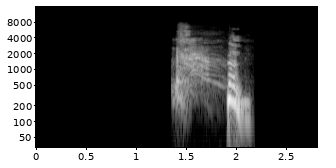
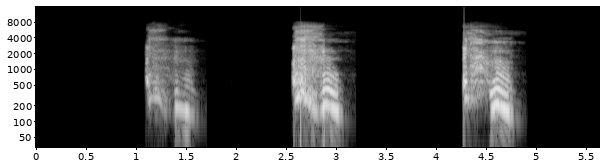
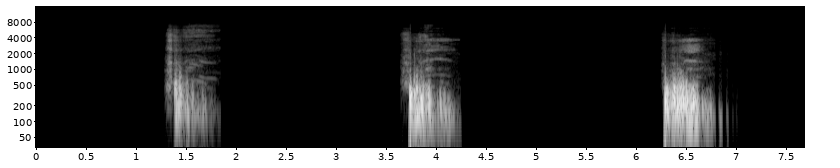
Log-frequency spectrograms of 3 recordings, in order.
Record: {
  "cough_length": "2.8 s",
  "cough_amplitude": 27226,
  "cough_signal_mean_std_ratio": 0.26,
  "three_cough_length": "5.6 s",
  "three_cough_amplitude": 32767,
  "three_cough_signal_mean_std_ratio": 0.35,
  "exhalation_length": "7.7 s",
  "exhalation_amplitude": 27398,
  "exhalation_signal_mean_std_ratio": 0.22,
  "survey_phase": "beta (2021-08-13 to 2022-03-07)",
  "age": "45-64",
  "gender": "Male",
  "wearing_mask": "No",
  "symptom_none": true,
  "smoker_status": "Ex-smoker",
  "respiratory_condition_asthma": true,
  "respiratory_condition_other": false,
  "recruitment_source": "REACT",
  "submission_delay": "1 day",
  "covid_test_result": "Negative",
  "covid_test_method": "RT-qPCR",
  "influenza_a_test_result": "Negative",
  "influenza_b_test_result": "Negative"
}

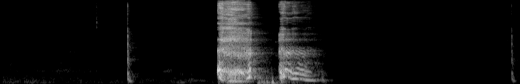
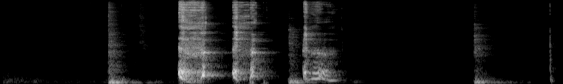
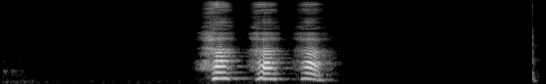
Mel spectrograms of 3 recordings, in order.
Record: {
  "cough_length": "5.2 s",
  "cough_amplitude": 32767,
  "cough_signal_mean_std_ratio": 0.27,
  "three_cough_length": "5.6 s",
  "three_cough_amplitude": 32768,
  "three_cough_signal_mean_std_ratio": 0.3,
  "exhalation_length": "5.5 s",
  "exhalation_amplitude": 32768,
  "exhalation_signal_mean_std_ratio": 0.27,
  "survey_phase": "beta (2021-08-13 to 2022-03-07)",
  "age": "45-64",
  "gender": "Female",
  "wearing_mask": "No",
  "symptom_none": true,
  "smoker_status": "Never smoked",
  "respiratory_condition_asthma": false,
  "respiratory_condition_other": false,
  "recruitment_source": "REACT",
  "submission_delay": "11 days",
  "covid_test_result": "Negative",
  "covid_test_method": "RT-qPCR"
}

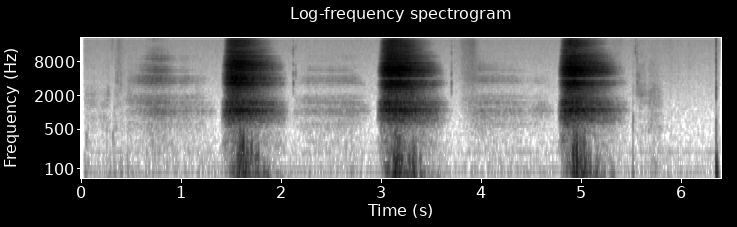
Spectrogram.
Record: {
  "exhalation_length": "6.4 s",
  "exhalation_amplitude": 4126,
  "exhalation_signal_mean_std_ratio": 0.36,
  "survey_phase": "beta (2021-08-13 to 2022-03-07)",
  "age": "45-64",
  "gender": "Female",
  "wearing_mask": "No",
  "symptom_none": true,
  "symptom_onset": "11 days",
  "smoker_status": "Never smoked",
  "respiratory_condition_asthma": false,
  "respiratory_condition_other": false,
  "recruitment_source": "REACT",
  "submission_delay": "-1 day",
  "covid_test_result": "Negative",
  "covid_test_method": "RT-qPCR",
  "influenza_a_test_result": "Negative",
  "influenza_b_test_result": "Negative"
}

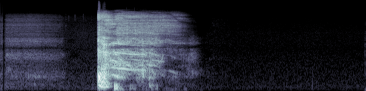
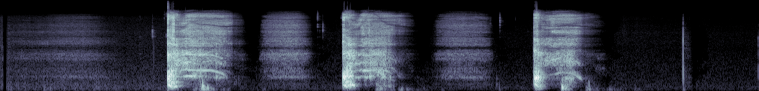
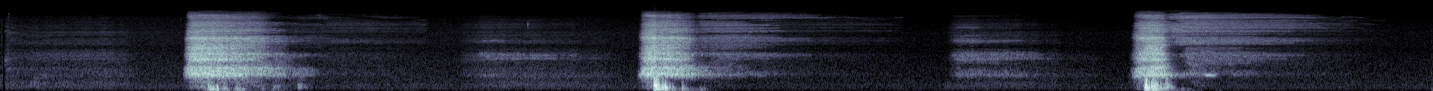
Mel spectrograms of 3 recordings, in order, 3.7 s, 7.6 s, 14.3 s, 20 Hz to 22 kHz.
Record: {
  "cough_length": "3.7 s",
  "cough_amplitude": 32768,
  "cough_signal_mean_std_ratio": 0.26,
  "three_cough_length": "7.6 s",
  "three_cough_amplitude": 32768,
  "three_cough_signal_mean_std_ratio": 0.29,
  "exhalation_length": "14.3 s",
  "exhalation_amplitude": 28403,
  "exhalation_signal_mean_std_ratio": 0.26,
  "survey_phase": "beta (2021-08-13 to 2022-03-07)",
  "age": "45-64",
  "gender": "Female",
  "wearing_mask": "No",
  "symptom_none": true,
  "smoker_status": "Never smoked",
  "respiratory_condition_asthma": false,
  "respiratory_condition_other": false,
  "recruitment_source": "REACT",
  "submission_delay": "1 day",
  "covid_test_result": "Negative",
  "covid_test_method": "RT-qPCR",
  "influenza_a_test_result": "Negative",
  "influenza_b_test_result": "Negative"
}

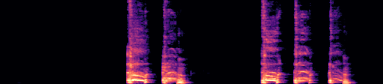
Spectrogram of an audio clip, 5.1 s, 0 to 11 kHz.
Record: {
  "three_cough_length": "5.1 s",
  "three_cough_amplitude": 29504,
  "three_cough_signal_mean_std_ratio": 0.4,
  "survey_phase": "alpha (2021-03-01 to 2021-08-12)",
  "age": "18-44",
  "gender": "Male",
  "wearing_mask": "No",
  "symptom_none": true,
  "smoker_status": "Ex-smoker",
  "respiratory_condition_asthma": false,
  "respiratory_condition_other": false,
  "recruitment_source": "REACT",
  "submission_delay": "1 day",
  "covid_test_result": "Negative",
  "covid_test_method": "RT-qPCR"
}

